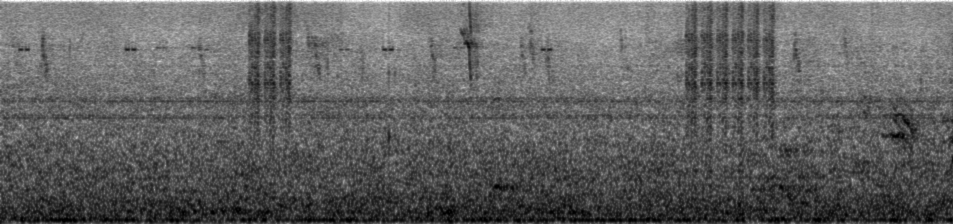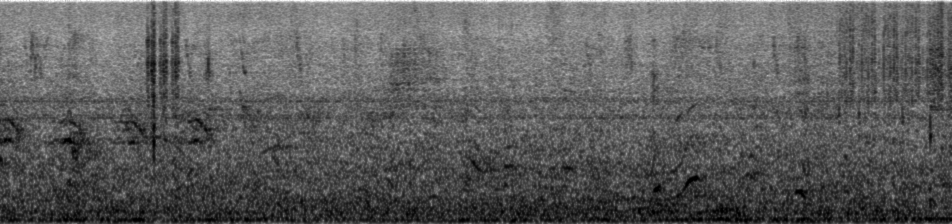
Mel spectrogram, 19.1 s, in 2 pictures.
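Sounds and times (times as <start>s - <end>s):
faint bird chirps: 1.2s - 5.6s
faint clicks: 6.8s - 7.8s, 10.9s - 11.7s, 17.9s - 19.0s.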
